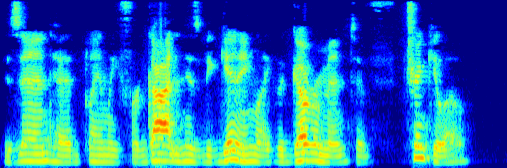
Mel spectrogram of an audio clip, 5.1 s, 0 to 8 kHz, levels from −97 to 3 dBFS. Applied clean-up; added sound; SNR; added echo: none; none; none; none.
